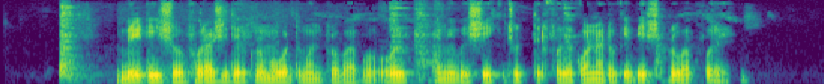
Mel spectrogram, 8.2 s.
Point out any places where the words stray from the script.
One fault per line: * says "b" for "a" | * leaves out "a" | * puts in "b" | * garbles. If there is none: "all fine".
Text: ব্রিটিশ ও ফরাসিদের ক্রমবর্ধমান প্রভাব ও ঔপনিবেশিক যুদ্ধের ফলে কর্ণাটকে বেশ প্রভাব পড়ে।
all fine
